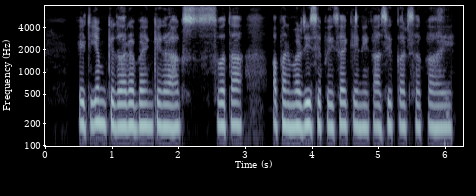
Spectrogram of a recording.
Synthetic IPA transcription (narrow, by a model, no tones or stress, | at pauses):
eːʈijɛmked̪waːɾabɛ̃ːŋkːeɡɾaːɦəkswət̪a | ɐpənmɐɾd͡ʒ̪isepɐɪsakenɪkaːsɪkɐɾsɐkaɦɛː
